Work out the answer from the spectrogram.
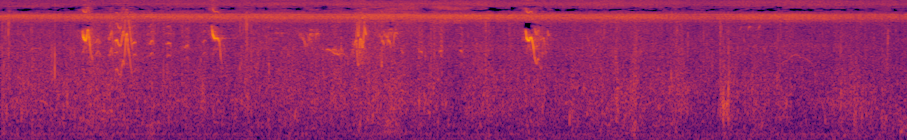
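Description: Wild birds chirping: short, sharp, falling calls every second or so, over a steady background hiss with a constant high-pitched whine.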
